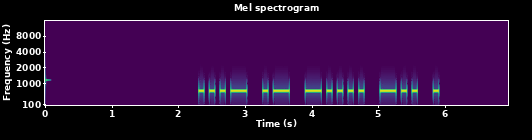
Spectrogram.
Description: Morse code, heard as a keyed tone, about 15 wpm, 700 Hz. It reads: VA6DE
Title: DXCC-100 Call Signs - 5 Characters - 15wpm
